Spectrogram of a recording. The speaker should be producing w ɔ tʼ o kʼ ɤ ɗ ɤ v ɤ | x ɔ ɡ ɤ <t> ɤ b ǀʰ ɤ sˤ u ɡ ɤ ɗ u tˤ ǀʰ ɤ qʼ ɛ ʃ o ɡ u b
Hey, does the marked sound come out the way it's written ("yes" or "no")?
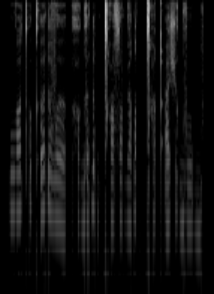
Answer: no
